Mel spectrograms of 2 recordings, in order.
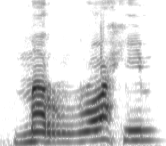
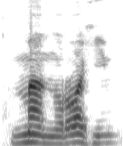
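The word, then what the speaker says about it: مَن رَّحِمَ: Now you are going to read this as marrahim, marrahim, not manrahim. Wrong.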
